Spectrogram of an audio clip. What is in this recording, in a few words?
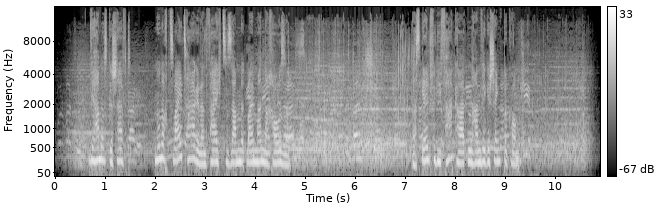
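voiceover reportage; klauen betteln frieren; ndr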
